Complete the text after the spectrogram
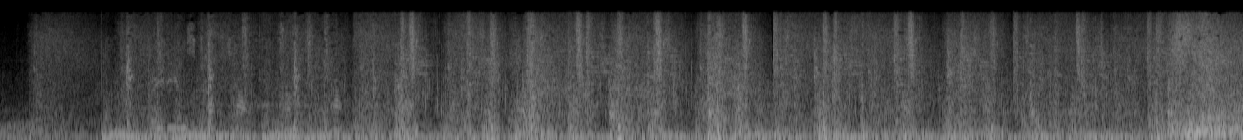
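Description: Game spells and attacks crackle and boom in a fight.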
